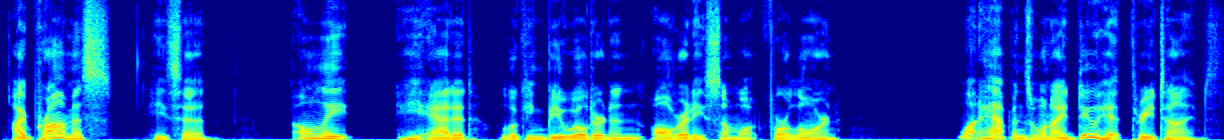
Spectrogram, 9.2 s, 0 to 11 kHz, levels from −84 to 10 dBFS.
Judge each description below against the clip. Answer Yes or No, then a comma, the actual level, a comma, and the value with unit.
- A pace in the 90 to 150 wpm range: Yes, slow, 135 wpm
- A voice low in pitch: Yes, low, 115 Hz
